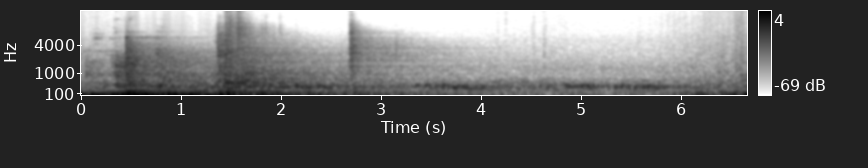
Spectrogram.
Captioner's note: crates rumbling; pigeons cooing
